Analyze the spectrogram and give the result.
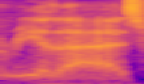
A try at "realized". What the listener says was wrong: instead of realized with the stress at the end here it is realized stress at the very beginning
